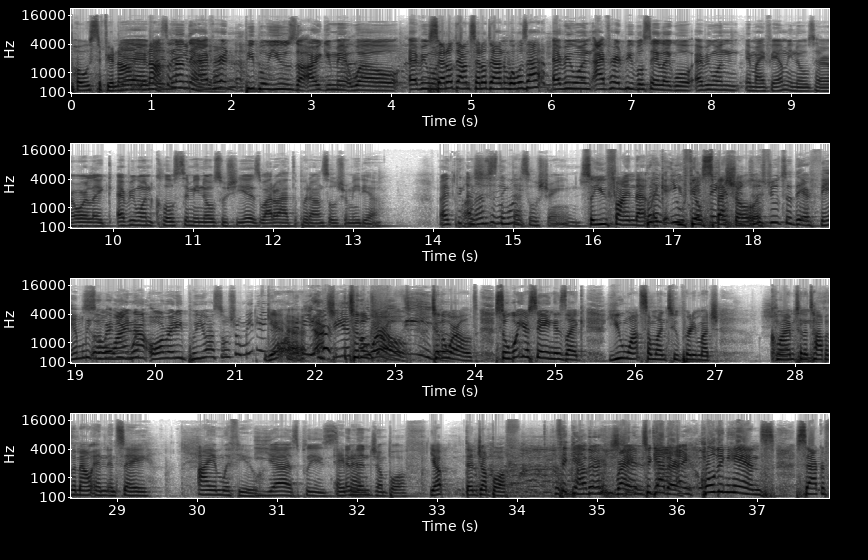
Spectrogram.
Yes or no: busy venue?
yes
